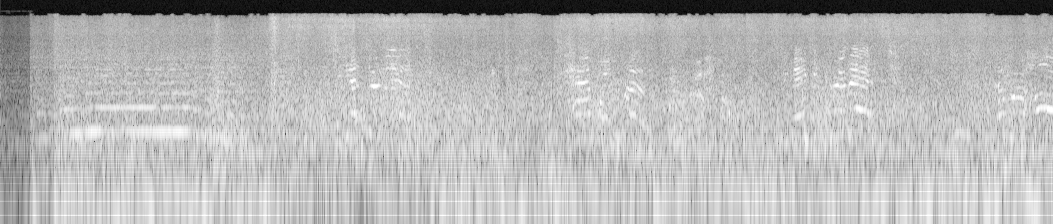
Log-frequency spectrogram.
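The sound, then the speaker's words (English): A boat races through foaming rapids, riding over a wave of foam and heading straight for a major waterfall, with a loud, steady roar of churning water and wind buffeting the microphone, and indistinct voices cutting through now and then. “They ride over a wave of foam and head straight for the major waterfall.”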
